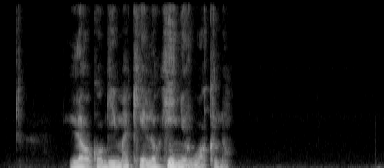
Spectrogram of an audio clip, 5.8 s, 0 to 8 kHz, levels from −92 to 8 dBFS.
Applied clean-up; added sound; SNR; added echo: none; none; none; none.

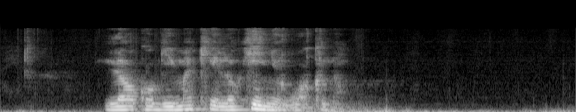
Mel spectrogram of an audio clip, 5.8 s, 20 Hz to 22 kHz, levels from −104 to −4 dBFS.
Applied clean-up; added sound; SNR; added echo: none; Wind; 16 dB; reverberation time 0.7 s.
